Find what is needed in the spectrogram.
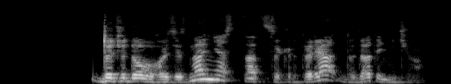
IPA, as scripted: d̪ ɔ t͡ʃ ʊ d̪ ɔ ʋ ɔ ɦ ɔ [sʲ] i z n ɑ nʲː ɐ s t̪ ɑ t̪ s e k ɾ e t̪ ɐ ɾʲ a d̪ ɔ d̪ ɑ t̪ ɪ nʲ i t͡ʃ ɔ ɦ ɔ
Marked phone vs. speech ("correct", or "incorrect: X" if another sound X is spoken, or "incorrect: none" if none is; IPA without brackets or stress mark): incorrect: zʲ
